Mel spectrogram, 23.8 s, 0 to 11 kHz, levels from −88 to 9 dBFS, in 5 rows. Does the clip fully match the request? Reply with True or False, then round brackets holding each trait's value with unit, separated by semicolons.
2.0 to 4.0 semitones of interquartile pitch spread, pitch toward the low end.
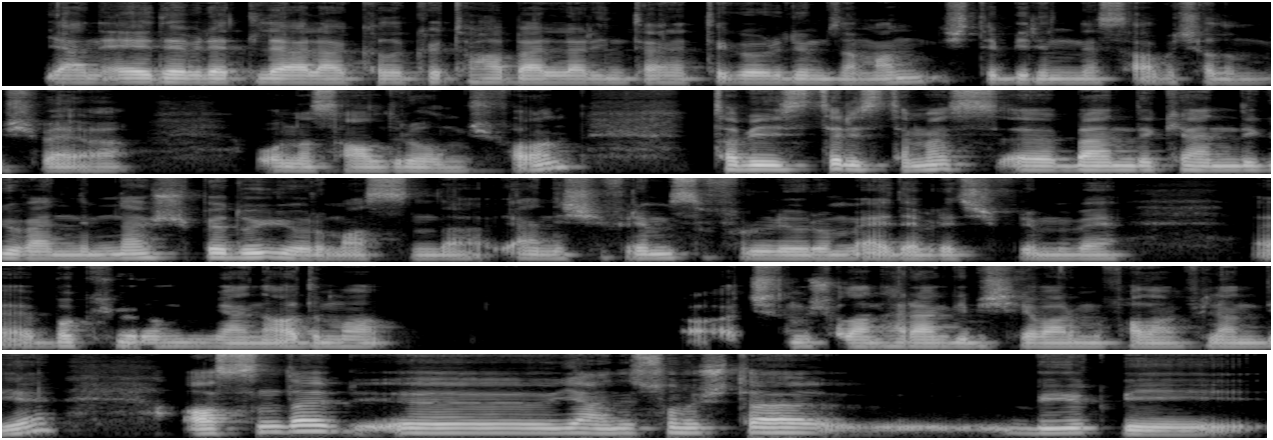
True (3.0 semitones; 105 Hz)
